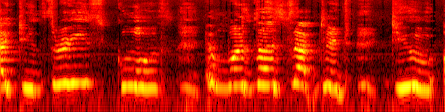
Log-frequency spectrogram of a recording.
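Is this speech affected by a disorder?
Yes: physical speech impairment.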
